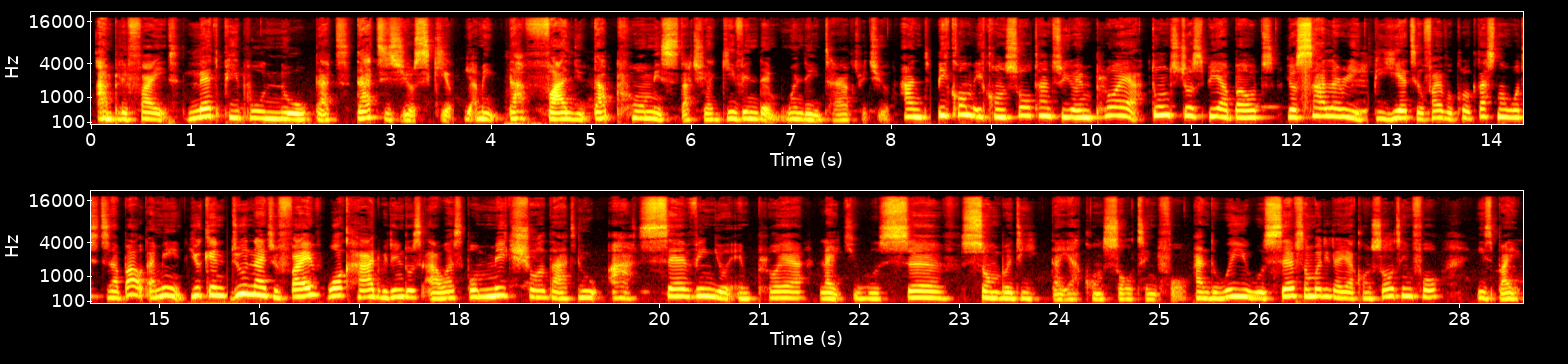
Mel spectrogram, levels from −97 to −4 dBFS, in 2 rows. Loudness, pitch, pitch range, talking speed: -21 LUFS, 200 Hz, 175-235 Hz, 200 wpm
